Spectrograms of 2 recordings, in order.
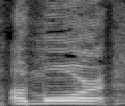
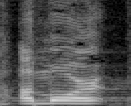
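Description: The two takes are said the same way.

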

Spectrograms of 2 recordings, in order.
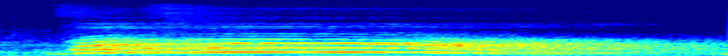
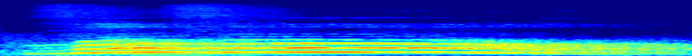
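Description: First: VOVÓ called loud and high with a long open last vowel; stretched, stressed open Ó in "Vovó"; calling out, open Ó. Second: VOVÔ called loud and high with a long closed last vowel; stretched, stressed closed Ô in "Vovô"; calling out, closed Ô. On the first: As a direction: call "Vovó" to someone at a distance, opening the final Ó. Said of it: "Vejo que o som está aberto". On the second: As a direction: call "Vovô" to someone at a distance, rounding the final Ô. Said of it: "Vejo que o som é fechado". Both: Shown as a demonstration.

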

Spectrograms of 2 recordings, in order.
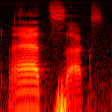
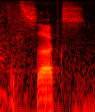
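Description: First: "That sucks" said out loud, a bit louder and stronger; louder complaint. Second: "That sucks" breathed out as a whisper; whispered disappointment. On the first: Player let down by the play, complaining "That sucks" aloud. Repeated louder after whisper. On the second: Player let down by the play, whispering "That sucks". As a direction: mutter "That sucks" under your breath, voiceless. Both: Real, not acted.

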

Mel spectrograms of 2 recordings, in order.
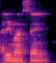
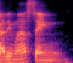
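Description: First: "arimasen" ending in a plain n; final N sound. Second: "arimasen" ending in an ng sound; wrong NG ending. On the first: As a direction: end "arimasen" on n, tongue forward, no g. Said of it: "Pakai N aja". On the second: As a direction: close "arimasen" on ng, as in sing. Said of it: "nggak usah pakai G". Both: Shown as a demonstration.

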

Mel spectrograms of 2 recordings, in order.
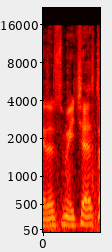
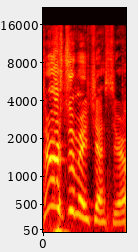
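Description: First: Said in the usual way. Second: Higher, louder burst of suspicion; loud, suspicious repeat. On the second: Real, not acted. Player distrusts a room of chests, loud alarm. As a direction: raise the voice in alarm.

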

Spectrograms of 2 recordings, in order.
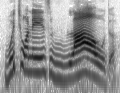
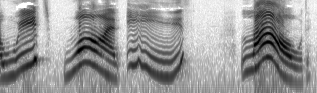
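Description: First: Said in the usual way. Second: Slow, building to a shout on "loud"; loud model phrase. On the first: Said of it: "소리 크게 질러볼까요?". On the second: Shown as a demonstration. Teacher getting pupils to speak up, loud and slow. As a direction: draw it out and belt the last word. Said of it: "자, 크게 해보자".

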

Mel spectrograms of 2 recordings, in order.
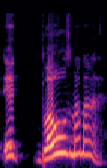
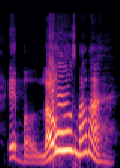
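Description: First: Said in the usual way. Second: "blows" stretched out long and punched; stress on blows. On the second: Real, not acted. Coach amazed at what women allow, "blows" drawn out emphatically. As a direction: drag out "blows" with heavy emphasis.

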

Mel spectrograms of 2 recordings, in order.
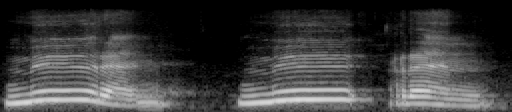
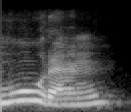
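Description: First: Muren with long rounded "ü", "MÜÜ-ren"; correct Dutch version. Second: Muren with "oo", "MOO-ren"; wrong Spanish version. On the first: Teacher correcting "muren", long Dutch rounded U. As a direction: sound out "muren" with a tight rounded vowel. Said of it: "Porque tenemos una consonante". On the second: Teacher rejecting "muren" said with Spanish "oo". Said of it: "Eso no son muren". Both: Shown as a demonstration.

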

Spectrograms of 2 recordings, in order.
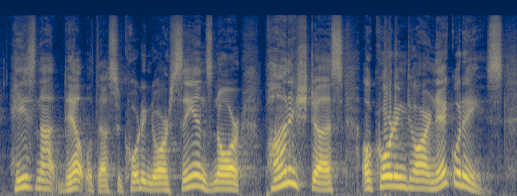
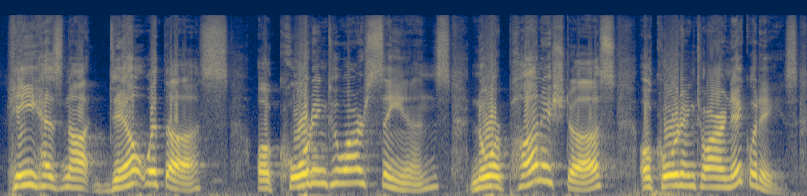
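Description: First: Said in the usual way. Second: Louder, higher pulpit reading; preaching at full force. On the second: Acted. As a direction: proclaim the verse to the congregation. Preacher reading scripture aloud.

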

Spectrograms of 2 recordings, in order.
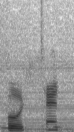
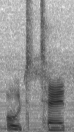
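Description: The two takes are said the same way.

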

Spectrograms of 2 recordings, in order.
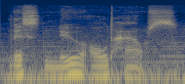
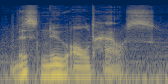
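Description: The two takes are said the same way.

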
